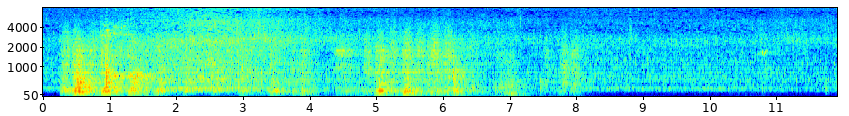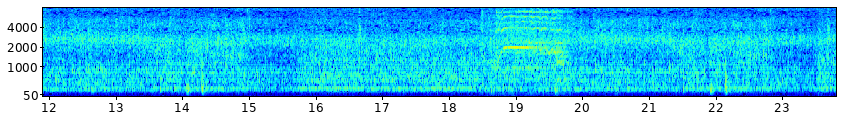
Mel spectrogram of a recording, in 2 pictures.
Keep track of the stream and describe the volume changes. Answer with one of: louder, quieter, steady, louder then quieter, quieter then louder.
quieter.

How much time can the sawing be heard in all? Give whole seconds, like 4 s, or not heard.
8 s.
